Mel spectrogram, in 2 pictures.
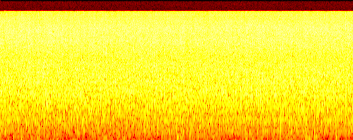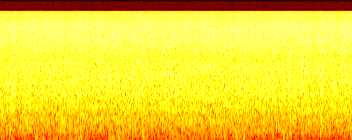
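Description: A small waterfall splashes into a pool.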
